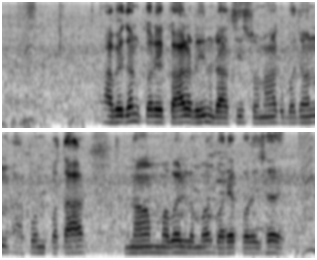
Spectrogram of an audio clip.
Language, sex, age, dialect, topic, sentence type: Maithili, male, 31-35, Eastern / Thethi, banking, statement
